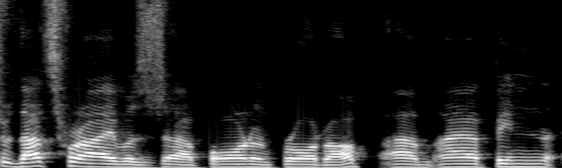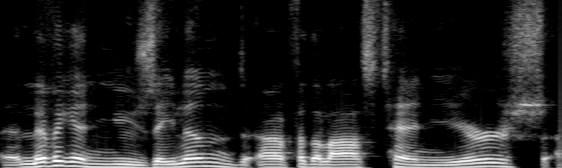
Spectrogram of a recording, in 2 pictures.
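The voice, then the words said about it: Northern Irish (Belfast) accent. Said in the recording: “I'm from Belfast, Northern Ireland, and I'm sure people can hear it from my accent. ... We can tell.”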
